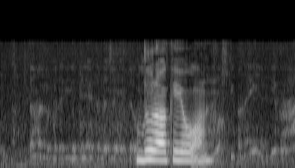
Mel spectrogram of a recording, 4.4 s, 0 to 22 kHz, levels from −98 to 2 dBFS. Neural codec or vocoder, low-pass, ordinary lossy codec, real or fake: codec, 16 kHz, 4 kbps, FunCodec, trained on Chinese and English, 50 frames a second; none; none; fake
